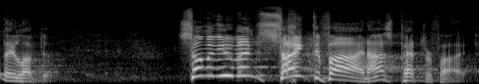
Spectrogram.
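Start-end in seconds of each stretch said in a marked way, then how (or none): 1.8-3.7 very high, loud preacher shout; yelling preacher. Retold or imitated. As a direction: holler it like a fired-up revival preacher. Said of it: "the more he yelled".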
